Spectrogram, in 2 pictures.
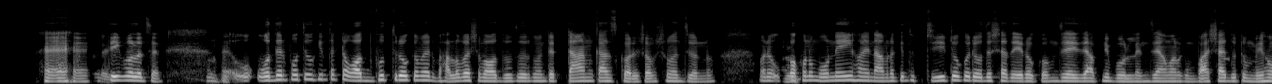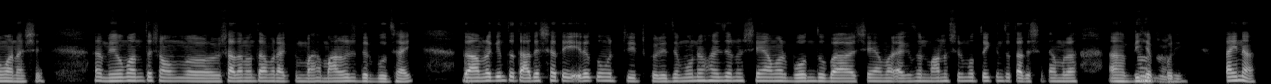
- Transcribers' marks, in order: laughing while speaking: "হ্যাঁ, হ্যাঁ ঠিক বলেছেন"; static
- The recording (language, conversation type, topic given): Bengali, unstructured, তোমার মতে ভালোবাসা কী ধরনের অনুভূতি?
